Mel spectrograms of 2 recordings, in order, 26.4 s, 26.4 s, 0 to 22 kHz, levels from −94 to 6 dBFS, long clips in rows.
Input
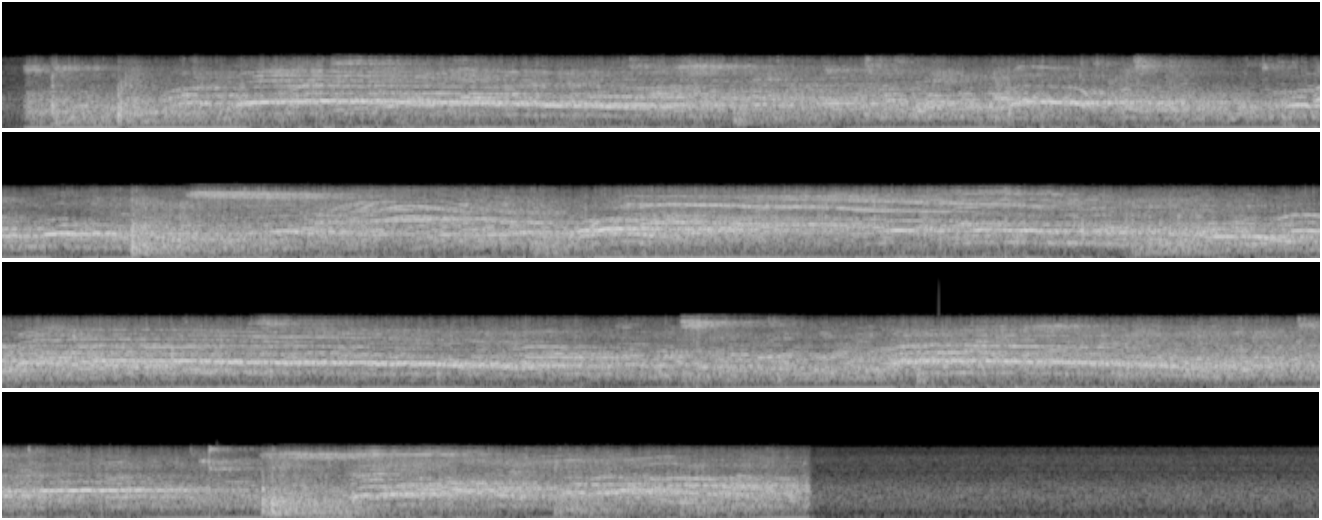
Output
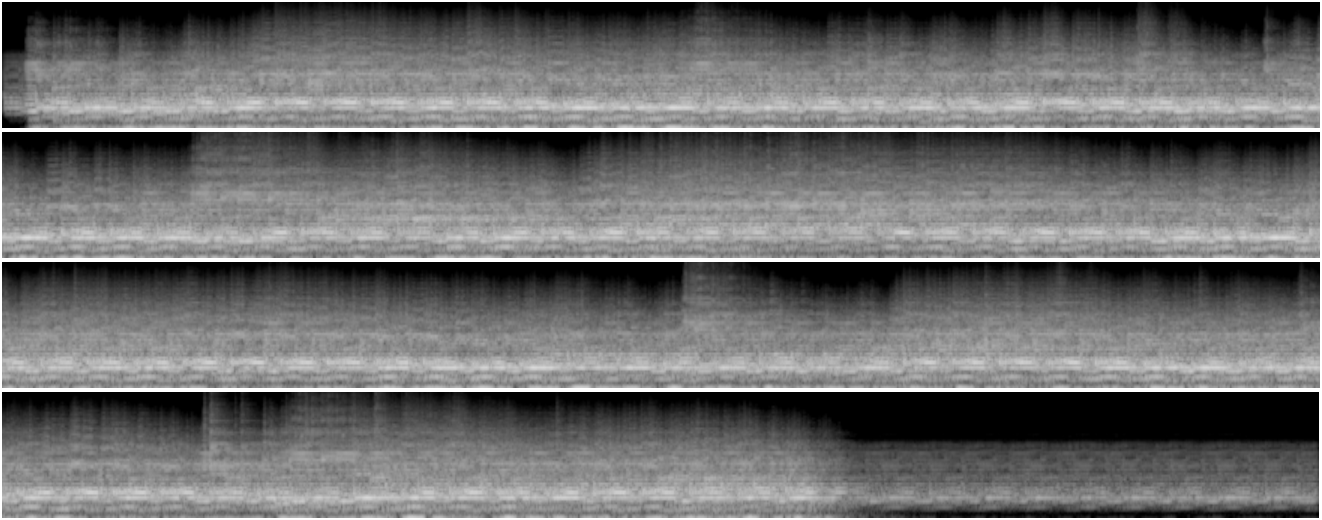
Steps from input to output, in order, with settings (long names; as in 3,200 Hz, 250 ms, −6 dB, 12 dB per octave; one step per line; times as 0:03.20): vocoder with an arpeggio as carrier minor triad, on F#3, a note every 80 ms
Butterworth high-pass 420 Hz 36 dB per octave
in parallel at 0 dB: brickwall limiter −15.5 dBFS, peak gain reduction 6.5 dB
on the sum: soft clipping −22.5 dBFS, distortion −7 dB
on a send: single-tap delay 154 ms −9.5 dB
on the sum: rectangular room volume 280 cubic metres, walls furnished, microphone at 1.9 metres
level +1.5 dB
